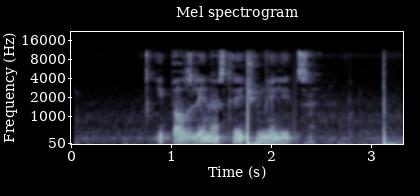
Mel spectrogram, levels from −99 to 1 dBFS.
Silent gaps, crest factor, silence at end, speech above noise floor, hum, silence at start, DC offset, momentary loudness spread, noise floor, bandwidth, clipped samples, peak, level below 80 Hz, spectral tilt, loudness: none; 30 dB; 0.05 s; 35 dB; none; 0.75 s; under 0.1%; 12 LU; -63 dBFS; 11.5 kHz; under 0.1%; 0 dBFS; -44 dBFS; -5 dB/octave; -30 LUFS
